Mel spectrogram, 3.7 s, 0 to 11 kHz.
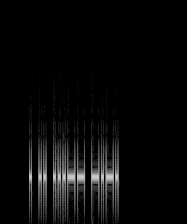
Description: Morse code, heard as a keyed tone, about 25 wpm, 700 Hz. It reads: EI3C
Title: DXCC-100 Call Signs - 4 Characters - 25wpm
